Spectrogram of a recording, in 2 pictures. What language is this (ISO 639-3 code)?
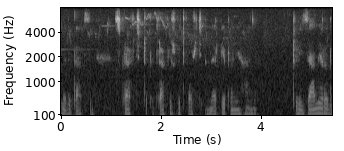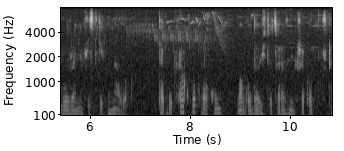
pol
